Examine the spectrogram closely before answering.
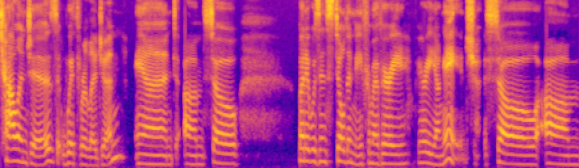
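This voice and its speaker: Fairly low in pitch, a woman speaks very slowly in a very clean recording with a silent background. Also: ordinary pitch variation. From Italy (Florence), moved to US at about 11. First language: Italian. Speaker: yoga teacher and healing center owner. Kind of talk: interview.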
